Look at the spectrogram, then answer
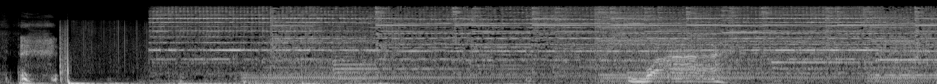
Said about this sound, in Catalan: Escolteu, els rellotges.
